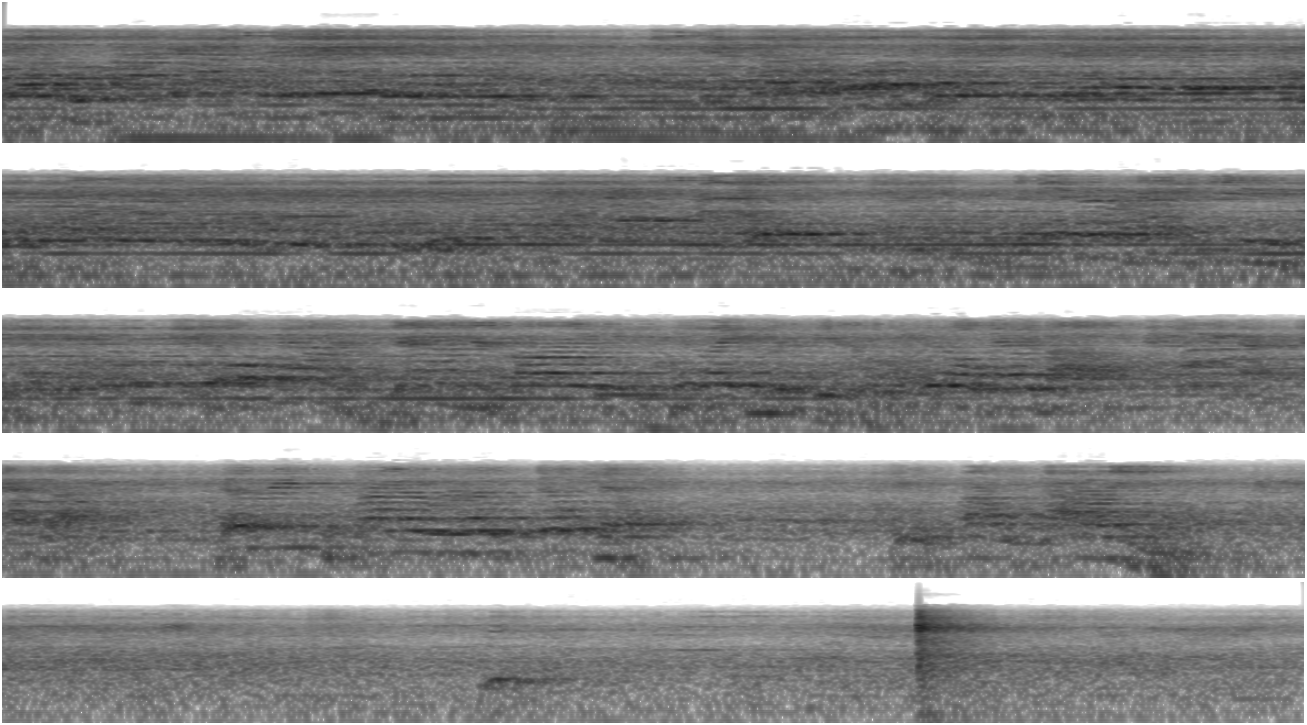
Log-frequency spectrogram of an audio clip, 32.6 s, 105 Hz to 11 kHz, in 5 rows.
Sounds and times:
Music: 0.0 - 24.0
Speech: 11.6 - 23.0.

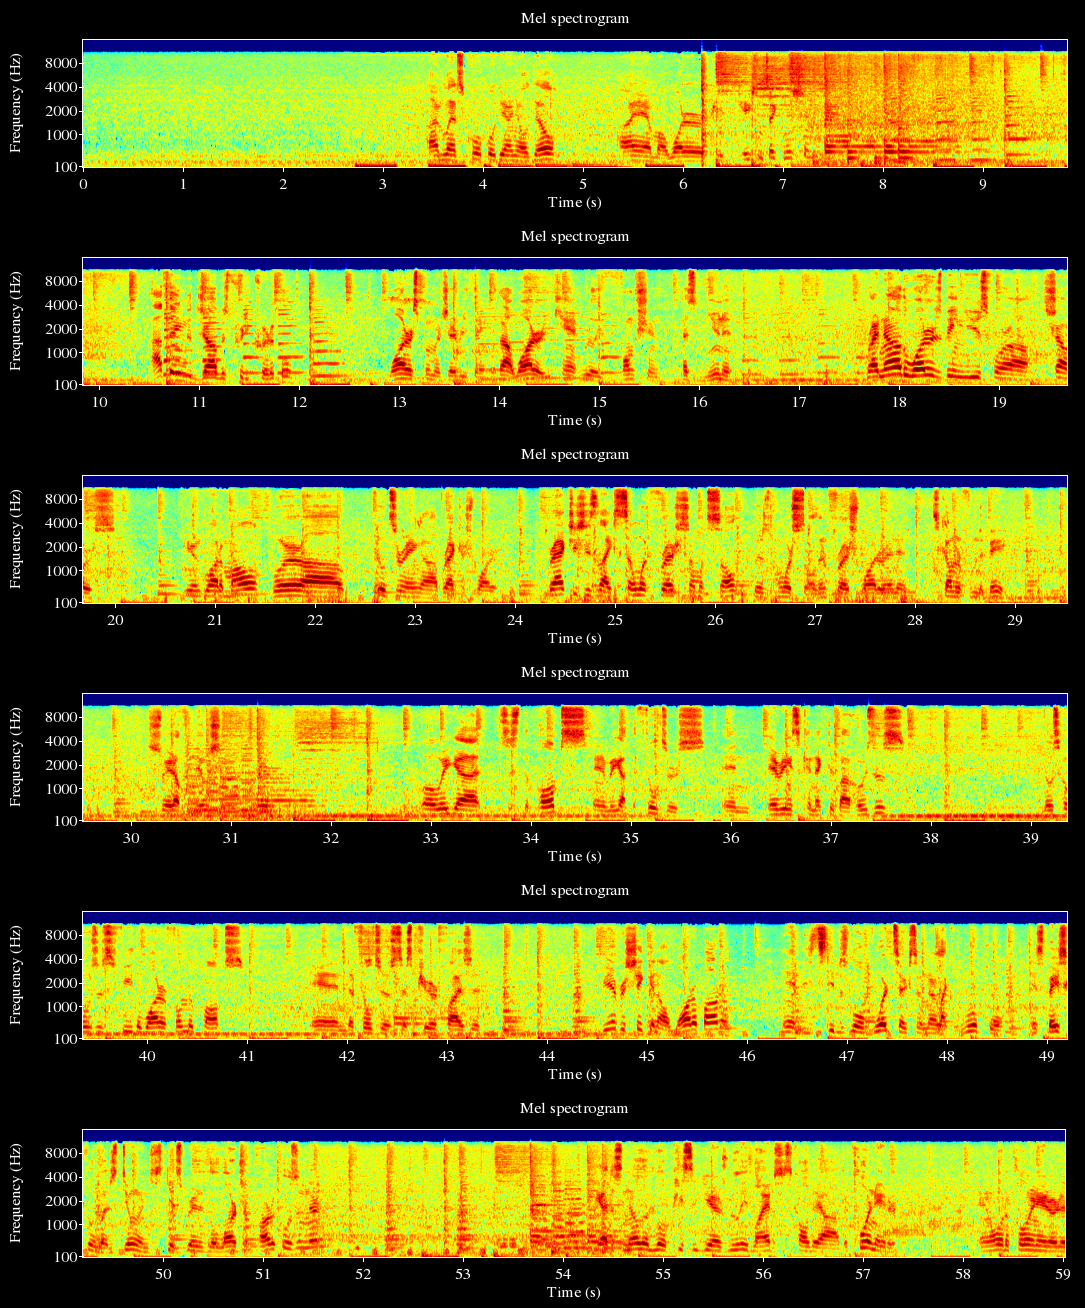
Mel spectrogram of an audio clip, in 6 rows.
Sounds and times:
Music: 2.7 - 59.0
Speech: 3.4 - 4.8, 5.4 - 8.8, 10.5 - 12.0, 12.9 - 16.4, 17.7 - 20.0, 20.6 - 28.9, 30.2 - 31.8, 32.9 - 37.8, 39.2 - 41.0, 41.6 - 43.4, 44.5 - 51.6, 53.5 - 57.4, 58.2 - 59.0.

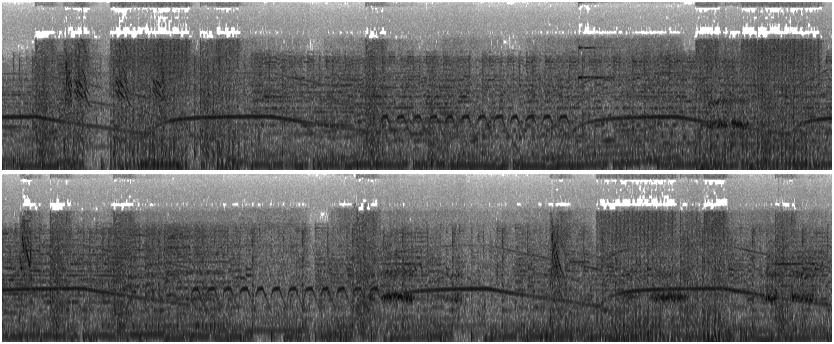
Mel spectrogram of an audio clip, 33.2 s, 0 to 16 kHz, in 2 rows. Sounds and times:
Music: 0.0 - 33.2
Police car (siren): 0.0 - 33.2
Car: 4.2 - 15.4, 16.2 - 28.8, 29.4 - 33.2.

